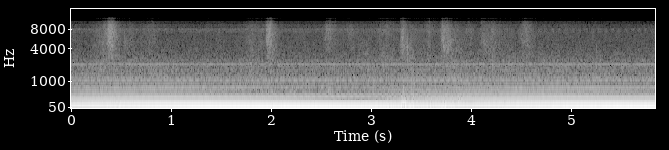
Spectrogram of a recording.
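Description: Steady electrical mains hum with a stack of overtones, picked up by a webcam microphone. Two faint soft thuds of bare feet on a laminate floor come through a little past the middle.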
